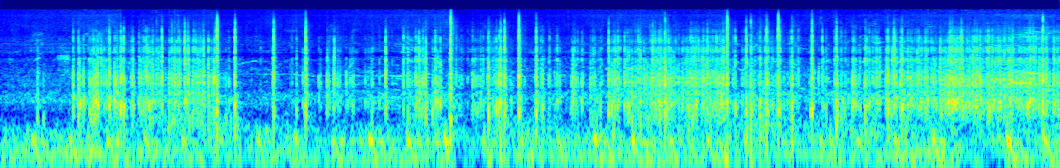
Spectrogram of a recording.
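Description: Aerial firework shells bursting in quick succession: a dense run of sharp cracks and bangs, many close together, over a continuous low rumble.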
